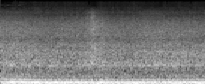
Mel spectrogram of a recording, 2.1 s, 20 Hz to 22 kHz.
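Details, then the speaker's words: 1992 GMC Sonoma GT, 4.3 CPI V6, after idle-surge repairs, accelerating on a drive loop: smooth, steady hum under load with no bogging or misfire; it feels strong and healthy. A tire squeaks slightly from sitting. "I mean it's 4.3 liter early 90s fast but yeah it's not it feels strong we have what I mean by that it's like it feels healthy it's not misfire no Inspire nothing"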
